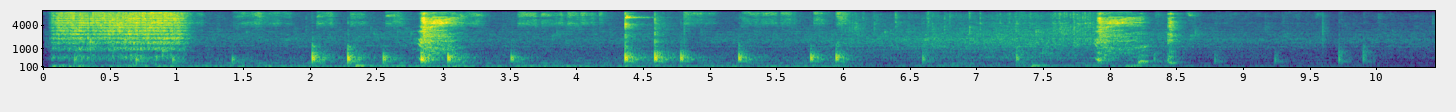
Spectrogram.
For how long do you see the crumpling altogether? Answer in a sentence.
The crumpling can be heard for 3 seconds in total.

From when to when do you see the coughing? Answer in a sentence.
You can hear the coughing from 2.3 to 3.2 s and from 7.3 to 8.5 s.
